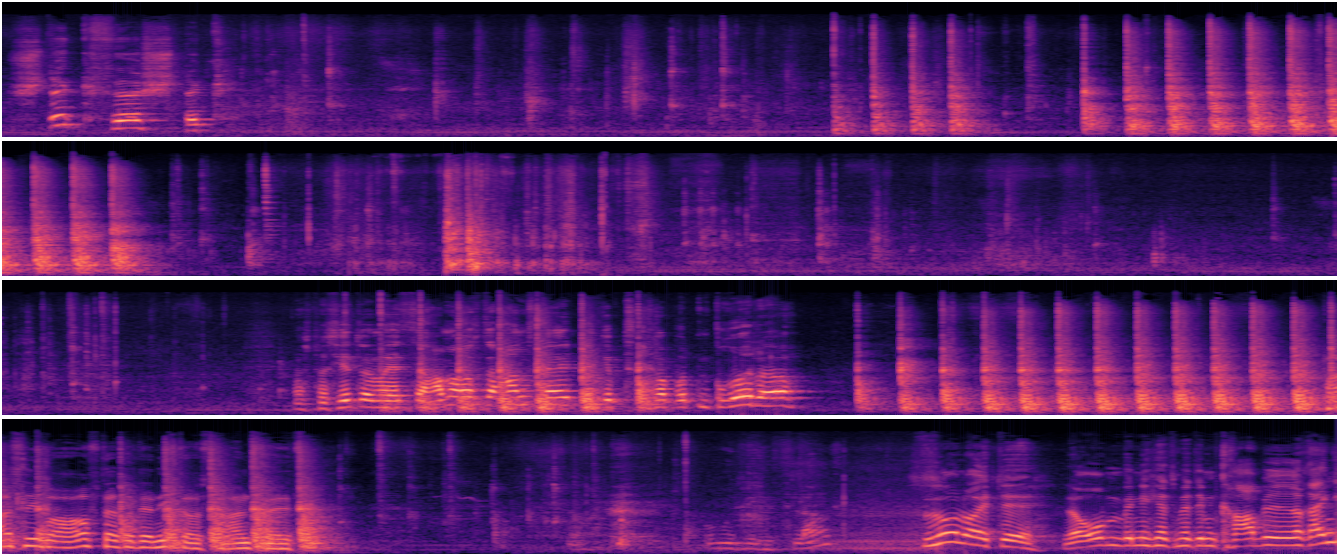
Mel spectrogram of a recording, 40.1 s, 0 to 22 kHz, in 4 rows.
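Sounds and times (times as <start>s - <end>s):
hammer striking wooden beam: 6.2s - 7.4s, 8.1s - 11.2s, 22.8s - 25.0s, 26.4s - 32.7s.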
